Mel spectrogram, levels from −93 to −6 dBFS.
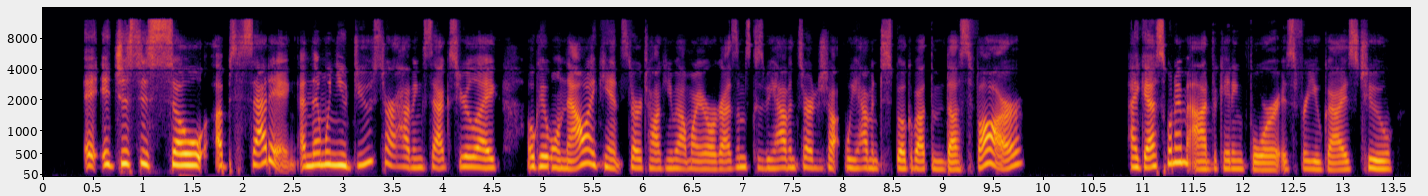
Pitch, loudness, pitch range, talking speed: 195 Hz, -24 LUFS, 175-235 Hz, 215 wpm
